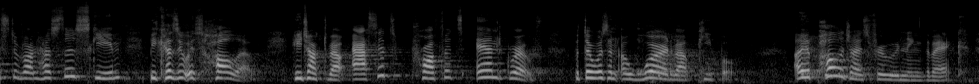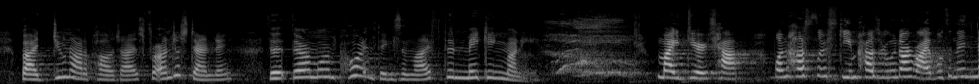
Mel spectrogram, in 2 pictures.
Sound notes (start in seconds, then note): 15.2 gasp!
